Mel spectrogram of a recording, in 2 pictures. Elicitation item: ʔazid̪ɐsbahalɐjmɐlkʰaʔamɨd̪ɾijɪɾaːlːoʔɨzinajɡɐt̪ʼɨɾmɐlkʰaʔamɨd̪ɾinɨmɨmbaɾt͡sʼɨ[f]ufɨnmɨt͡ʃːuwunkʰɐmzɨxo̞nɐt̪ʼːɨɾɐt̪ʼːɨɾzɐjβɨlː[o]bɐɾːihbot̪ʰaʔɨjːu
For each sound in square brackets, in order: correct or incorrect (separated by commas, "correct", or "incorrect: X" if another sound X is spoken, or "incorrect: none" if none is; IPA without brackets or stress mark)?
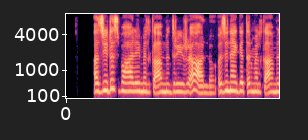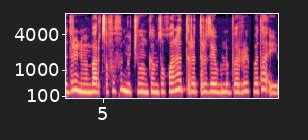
correct, incorrect: u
